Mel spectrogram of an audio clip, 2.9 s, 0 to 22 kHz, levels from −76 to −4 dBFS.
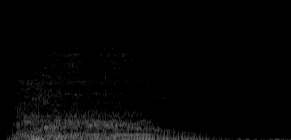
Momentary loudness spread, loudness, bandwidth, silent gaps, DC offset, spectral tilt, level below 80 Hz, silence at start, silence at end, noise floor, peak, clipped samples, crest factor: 13 LU; -53 LUFS; 16 kHz; none; under 0.1%; -5.5 dB/octave; -58 dBFS; 0.05 s; 0 s; -72 dBFS; -38 dBFS; under 0.1%; 16 dB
